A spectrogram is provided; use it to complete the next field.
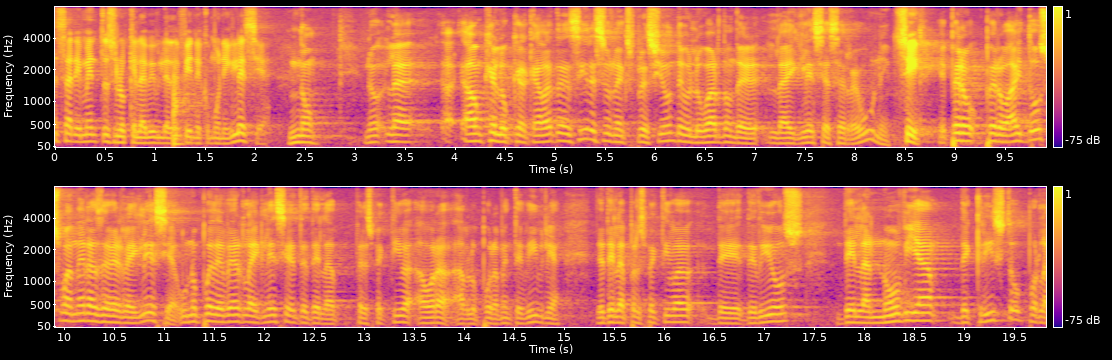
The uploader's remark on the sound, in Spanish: una grabación en vivo desde Paradigma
